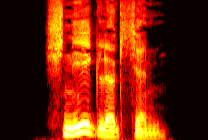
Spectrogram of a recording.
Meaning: snowdrop (plant)
- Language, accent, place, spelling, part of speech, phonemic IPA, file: German, Germany, Berlin, Schneeglöckchen, noun, /ˈʃneːɡlœkçən/, De-Schneeglöckchen.ogg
